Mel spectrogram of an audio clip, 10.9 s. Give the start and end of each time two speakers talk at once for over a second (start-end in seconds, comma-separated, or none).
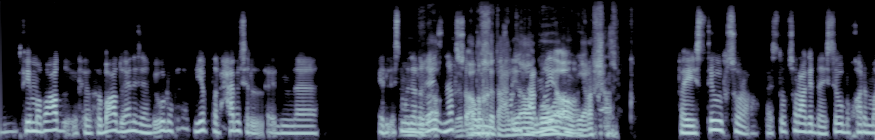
5.0-7.3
